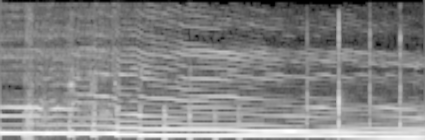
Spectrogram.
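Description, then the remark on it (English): A person imitates a timid wolf howl with one long, sustained vocal tone that starts fairly high and slowly slides downward, steady and unbroken for about three seconds, with a few soft clicks alongside. “That's a nice howl.”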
